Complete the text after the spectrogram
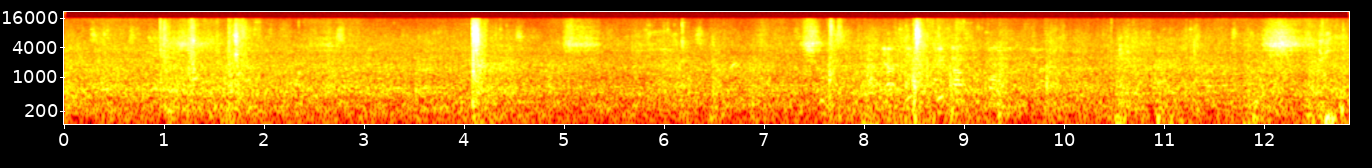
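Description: Boxing gloves thud against a body and gloves.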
